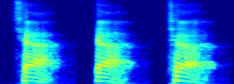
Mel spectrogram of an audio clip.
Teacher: ప్లాసివ్ లాగా మొదలయ్యి ఏమవ్వాలి? ఫ్రికేటివ్ లాగా ఎండ్ అవ్వాలి. ఇప్పుడు చూడండి, చ చ చ అంటే ఒకేసారి ఆపి మాట్లాడుతున్నట్టు మాట్లాడుతున్నాం కానీ ఎండింగ్ వచ్చేసరికి మళ్ళీ ఫ్రికేటివ్ లాగా స్టార్ట్ అయింది. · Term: అఫ్రికేట్స్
